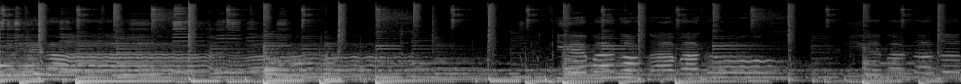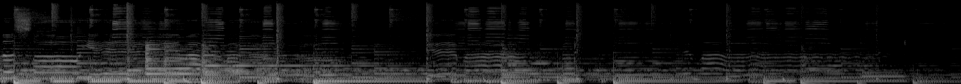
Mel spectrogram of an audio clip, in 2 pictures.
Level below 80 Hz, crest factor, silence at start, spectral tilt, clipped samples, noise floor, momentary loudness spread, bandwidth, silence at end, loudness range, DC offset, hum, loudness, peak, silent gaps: -38 dBFS; 22 dB; 0 s; -6 dB/octave; under 0.1%; -51 dBFS; 21 LU; over 20 kHz; 0.35 s; 17 LU; under 0.1%; none; -28 LUFS; -8 dBFS; none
